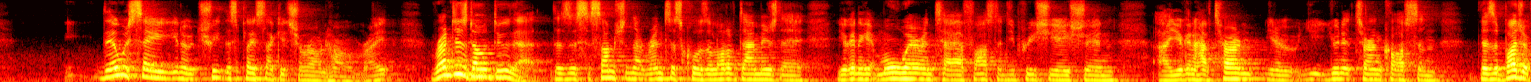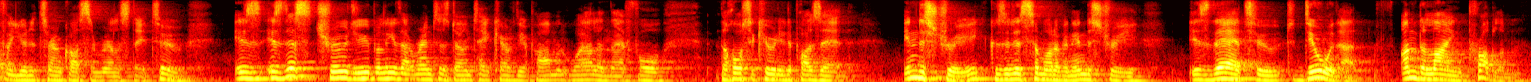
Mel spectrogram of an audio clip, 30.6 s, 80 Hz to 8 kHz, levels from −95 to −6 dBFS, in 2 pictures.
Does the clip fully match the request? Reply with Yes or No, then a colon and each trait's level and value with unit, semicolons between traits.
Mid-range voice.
Yes: medium, 145 Hz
